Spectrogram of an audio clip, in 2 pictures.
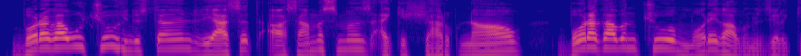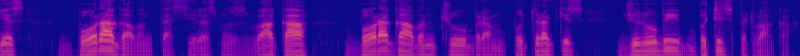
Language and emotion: Kashmiri, neutral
